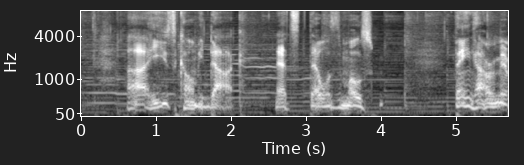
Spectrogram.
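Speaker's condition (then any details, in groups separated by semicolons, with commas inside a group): Vocal dysphonia; voice lost 25 years ago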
